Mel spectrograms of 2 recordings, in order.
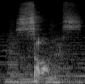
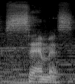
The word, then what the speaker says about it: Samus: Yes, I pronounce her name Samus. And do you know why? It's because of this guy. Samus! I know her name is technically pronounced Samus, but it's really hard to change the hardwiring in my brain after years of playing Melee.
